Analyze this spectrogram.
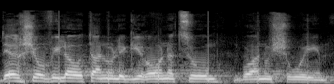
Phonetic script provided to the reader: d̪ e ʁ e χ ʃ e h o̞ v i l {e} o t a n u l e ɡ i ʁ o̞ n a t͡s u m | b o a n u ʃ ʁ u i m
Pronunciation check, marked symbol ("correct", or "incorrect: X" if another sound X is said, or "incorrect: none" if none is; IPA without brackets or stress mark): incorrect: a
